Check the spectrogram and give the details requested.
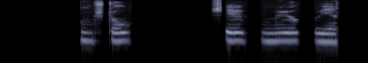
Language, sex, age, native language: Icelandic, male, 9, Icelandic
